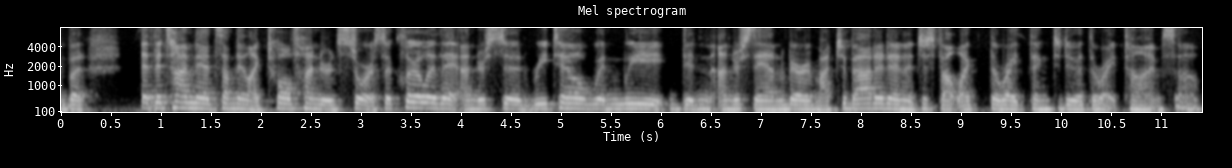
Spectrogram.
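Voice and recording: A woman speaks at a moderate pace with a low pitch, little pitch movement and a slightly mellow tone.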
